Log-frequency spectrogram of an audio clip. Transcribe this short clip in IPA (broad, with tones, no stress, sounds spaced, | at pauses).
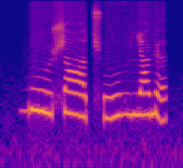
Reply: b uː˥˨ ʂ ɑː˥˨ ʈ͡ʂʰ uː˩˥ v ʎ ɑ˦˥ ɳ ə˧˩˧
